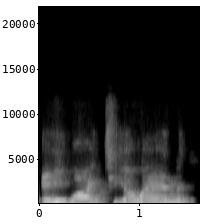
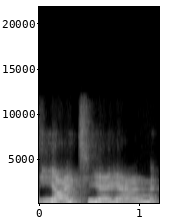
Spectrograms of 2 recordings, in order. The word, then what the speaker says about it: Eitan: also just listening, my name is spelled nothing like it's pronounced. That is correct. Eitan. You can search on all platforms and follow me. Eitan, you might be like Ayton, Aytan. It's Eitan. And does that make sense?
